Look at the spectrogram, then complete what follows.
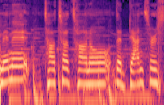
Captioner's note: in native chamoru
